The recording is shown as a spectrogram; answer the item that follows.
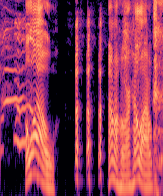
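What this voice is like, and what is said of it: Imitates another person's voice. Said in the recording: “That's my Snooki impersonation.”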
